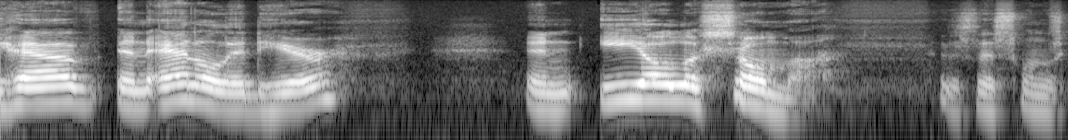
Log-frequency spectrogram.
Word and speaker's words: Aeolosoma: And uh e eolosoma, that's how you pronounce that. Eolosoma.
